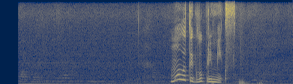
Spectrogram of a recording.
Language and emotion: Russian, positive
